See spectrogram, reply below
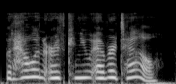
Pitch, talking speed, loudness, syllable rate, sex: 285 Hz, 275 wpm, -15 LUFS, 5.8 syllables/s, female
